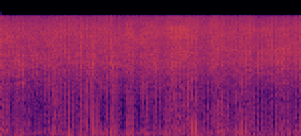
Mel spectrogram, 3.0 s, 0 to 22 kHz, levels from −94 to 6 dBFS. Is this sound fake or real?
real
